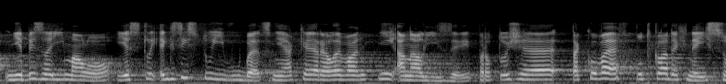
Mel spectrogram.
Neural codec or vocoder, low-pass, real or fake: none; 7.2 kHz; real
